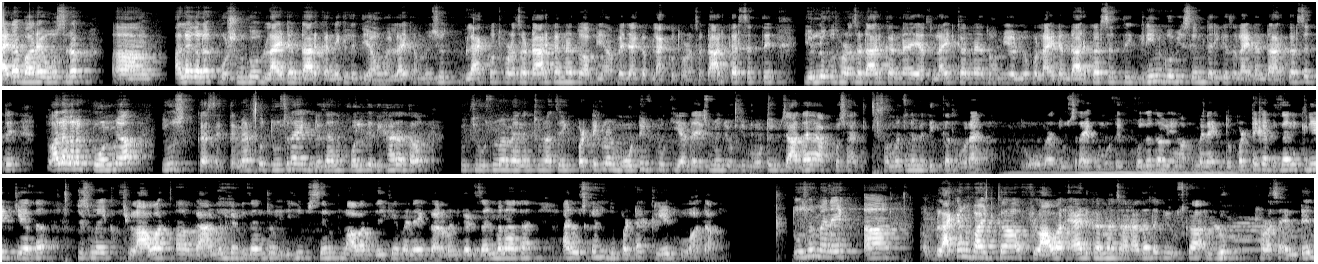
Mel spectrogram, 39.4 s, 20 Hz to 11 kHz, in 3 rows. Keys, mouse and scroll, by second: 5.6-21.6 drag, 21.6 space, 21.8-25.2 ctrl+drag, 26.3 ctrl+space, 26.6 ctrl+click, 26.8 ctrl+space, 27.9 ctrl+space, 35.1 ctrl+space, 35.5-39.4 ctrl+drag.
